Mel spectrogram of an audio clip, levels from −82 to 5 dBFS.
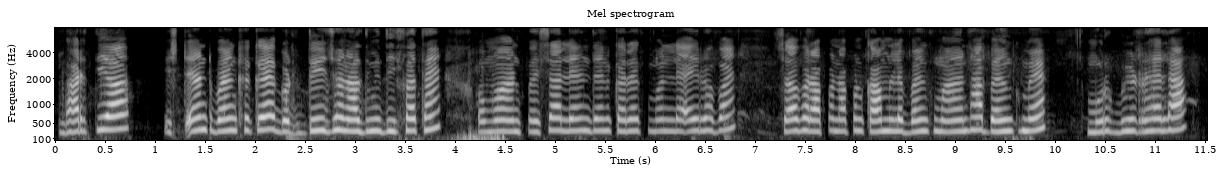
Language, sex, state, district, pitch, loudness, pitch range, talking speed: Chhattisgarhi, female, Chhattisgarh, Jashpur, 305 Hz, -18 LUFS, 290-320 Hz, 170 wpm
